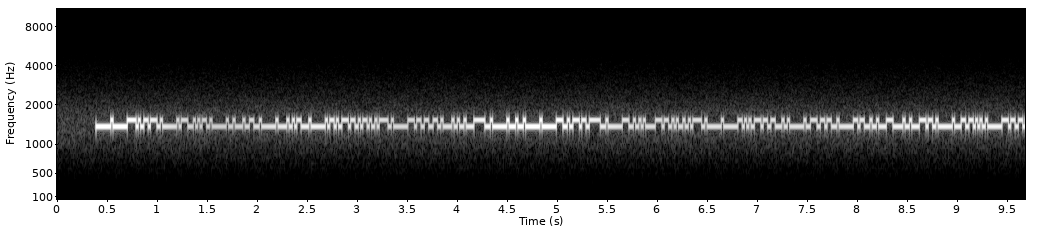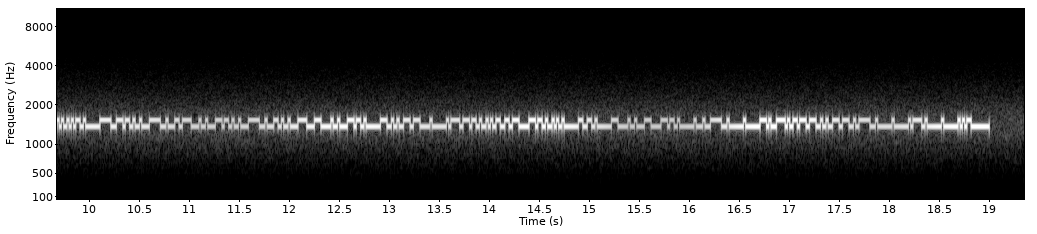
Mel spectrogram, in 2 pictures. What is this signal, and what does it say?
RTTY (45.45 baud, 170 Hz shift), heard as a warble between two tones, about 1450 Hz centre, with fading. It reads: ZS2KBD DE IK5QN TNX FER CALL. UR RST 579 579. NAME JIM JIM. QTH NANTES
